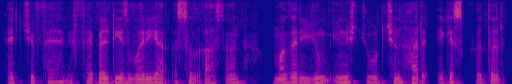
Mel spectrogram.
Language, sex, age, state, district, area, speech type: Kashmiri, male, 18-30, Jammu and Kashmir, Kupwara, rural, spontaneous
